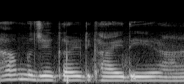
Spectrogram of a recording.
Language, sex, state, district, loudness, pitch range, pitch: Hindi, female, Arunachal Pradesh, Lower Dibang Valley, -16 LUFS, 180-200 Hz, 190 Hz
